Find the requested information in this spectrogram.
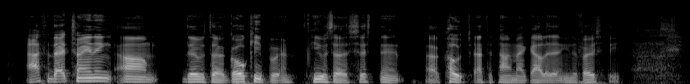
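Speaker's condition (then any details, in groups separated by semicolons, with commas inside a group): Hard of hearing, gentamicin-induced hearing loss; hearing loss caused by Gentamicin, right ear profound near deaf, left ear moderate, wears hearing aids; speech therapy due to hearing loss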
